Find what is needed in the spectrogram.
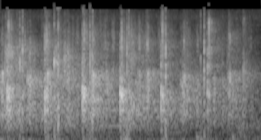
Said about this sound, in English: Give him a nice hand of applause of appreciation.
